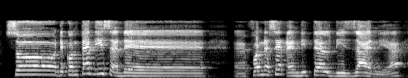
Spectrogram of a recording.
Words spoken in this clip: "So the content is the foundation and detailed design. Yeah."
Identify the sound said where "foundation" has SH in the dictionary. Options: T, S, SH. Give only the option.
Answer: S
